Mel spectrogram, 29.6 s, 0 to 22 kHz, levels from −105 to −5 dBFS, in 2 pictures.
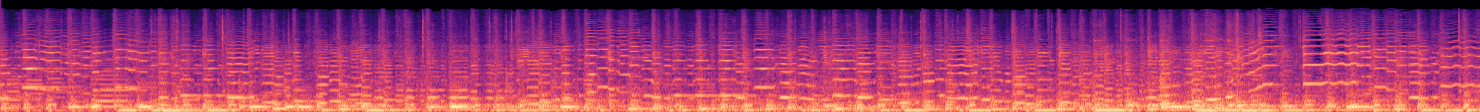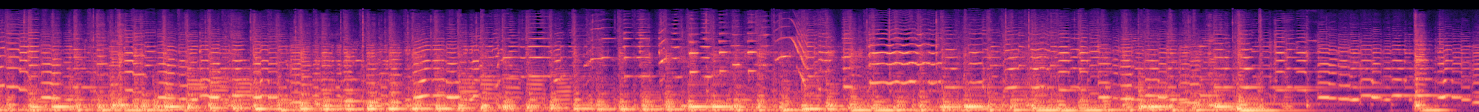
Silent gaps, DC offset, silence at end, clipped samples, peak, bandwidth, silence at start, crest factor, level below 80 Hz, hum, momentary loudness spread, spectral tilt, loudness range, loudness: none; under 0.1%; 0 s; under 0.1%; -4 dBFS; 13.5 kHz; 0 s; 14 dB; -24 dBFS; none; 6 LU; -6.5 dB/octave; 3 LU; -18 LUFS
